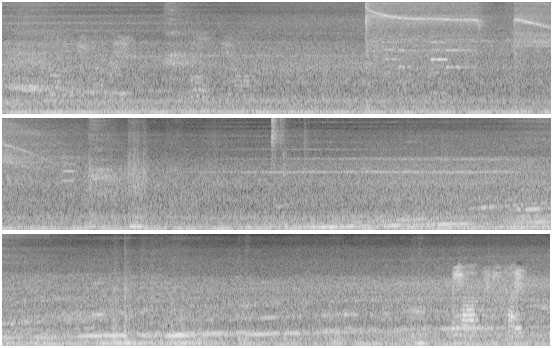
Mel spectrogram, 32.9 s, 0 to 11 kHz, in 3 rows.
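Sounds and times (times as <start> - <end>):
electric train motors rumbling: 0.0 - 32.9
high whines gliding down: 7.6 - 13.4.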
